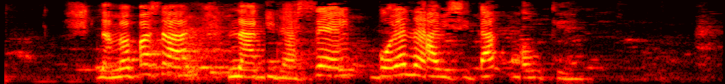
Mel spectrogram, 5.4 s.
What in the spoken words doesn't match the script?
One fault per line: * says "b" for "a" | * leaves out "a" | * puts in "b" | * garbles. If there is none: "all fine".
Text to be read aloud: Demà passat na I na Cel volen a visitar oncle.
all fine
